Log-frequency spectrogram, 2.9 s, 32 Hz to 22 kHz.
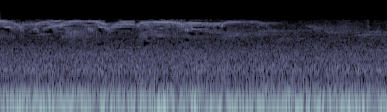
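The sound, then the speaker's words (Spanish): Common swifts give faint, high-pitched screeching calls that waver above a steady low rumble, the thin squeals running on and off through the short stretch. “Los vencejos solo se quedan 3 meses. Luego se recuperan para prepararse para volar hacia África y llenar el aire por última vez con sus típicas llamadas.”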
